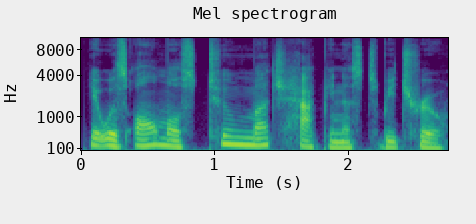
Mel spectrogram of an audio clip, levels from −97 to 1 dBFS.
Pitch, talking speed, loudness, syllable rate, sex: 135 Hz, 195 wpm, -21 LUFS, 4.7 syllables/s, male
